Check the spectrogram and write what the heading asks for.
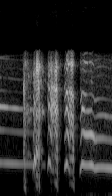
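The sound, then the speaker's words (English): A person imitates a weak howl: a wavering, mid-pitched voiced tone broken into a few choppy bursts, then a steadier drawn-out note that slides gently downward. “Such a weak little howl.”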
